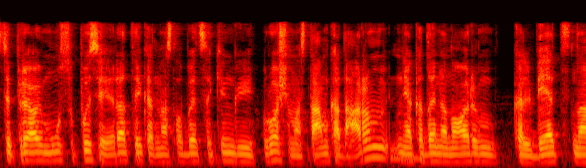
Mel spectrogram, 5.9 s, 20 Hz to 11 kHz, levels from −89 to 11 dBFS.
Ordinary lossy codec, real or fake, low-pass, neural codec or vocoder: AAC, 64 kbps; real; 7.2 kHz; none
